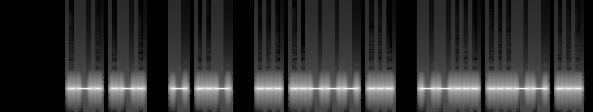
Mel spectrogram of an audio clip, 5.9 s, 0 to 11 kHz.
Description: Morse code, heard as a keyed tone, about 27 wpm, 690 Hz. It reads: RR TU S2S 73S
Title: SOTA QSO Practice 28wpm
